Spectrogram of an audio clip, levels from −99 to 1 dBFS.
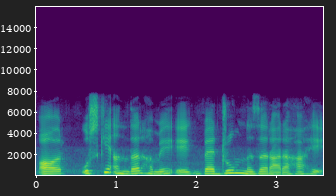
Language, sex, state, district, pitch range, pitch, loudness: Hindi, female, Madhya Pradesh, Dhar, 190-225 Hz, 200 Hz, -20 LUFS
